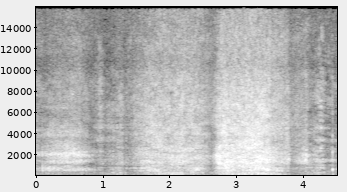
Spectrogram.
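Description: Fingertips and nails tap and scratch the top face of a sealed, medium-sized, hollow printed cardboard LEGO box lying flat on a black mat. A steady, dry scratching rustle fills the clip, swelling louder in the middle and ending with a sharp tap.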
